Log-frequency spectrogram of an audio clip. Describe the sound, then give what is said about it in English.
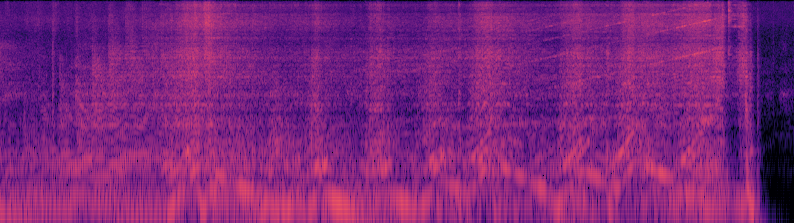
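Car engines rev loudly and repeatedly in a top-secret teaser video posted on the official Sonic the Hedgehog Twitter, pitch climbing and dropping in rising-and-falling sweeps, with sharp bursts throughout before cutting off abruptly at the end. “Oh, do they have real cars?”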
